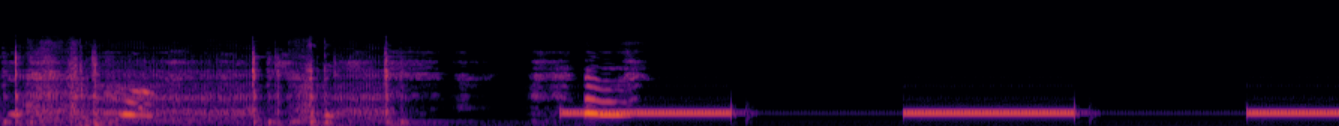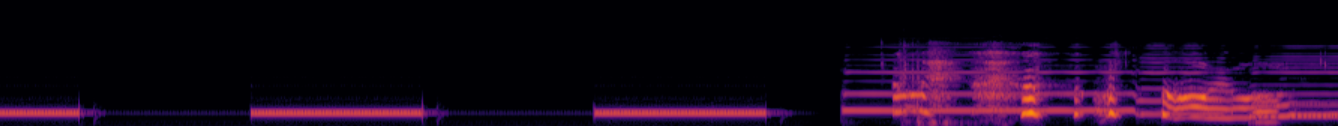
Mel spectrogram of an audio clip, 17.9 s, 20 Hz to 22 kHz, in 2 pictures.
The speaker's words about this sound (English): try that Murray Hill 70093 number for me just once more, please. You may dial that number direct.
